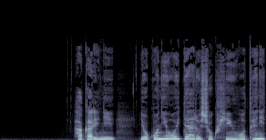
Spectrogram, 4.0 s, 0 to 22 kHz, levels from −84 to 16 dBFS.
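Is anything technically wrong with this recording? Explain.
No, nothing technically wrong can be heard here.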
